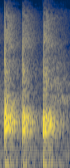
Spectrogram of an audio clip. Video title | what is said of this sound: Ten Ways to Keep Your Feet Happy and Comfortable + Shoe Care & a Cameo from Archie! | have a sole that is like real plasticky sounding so when you walk on it it sounds plasticky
